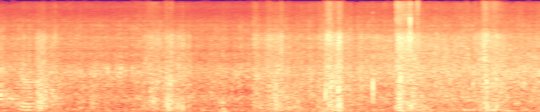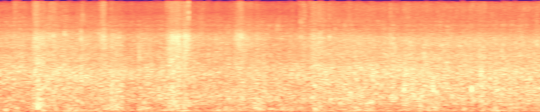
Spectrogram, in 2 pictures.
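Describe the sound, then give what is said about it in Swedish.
A small open brook of running water flows steadily with a continuous rushing gurgle, dotted with brief splashy ticks, and no voices are heard. “Här är det ju faktiskt öppet rinnande vatten.”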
